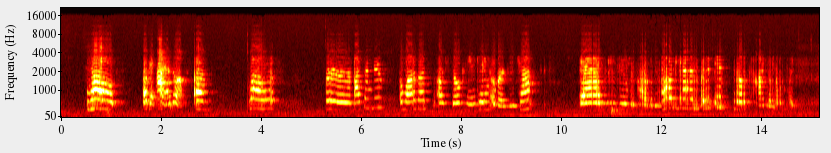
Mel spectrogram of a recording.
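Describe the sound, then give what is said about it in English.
A thin, narrow-band voice over a phone line, garbled and choppy, cutting in and out in short bursts with brief dropouts between them, so none of the words come through clearly. “Sorry, your phone was breaking up.”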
